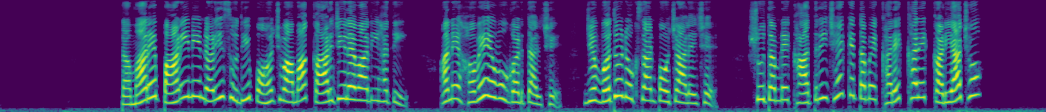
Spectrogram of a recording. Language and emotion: Gujarati, angry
